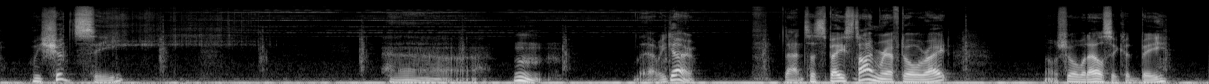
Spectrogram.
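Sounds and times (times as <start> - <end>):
low rumbling drone: 0.0 - 10.4.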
